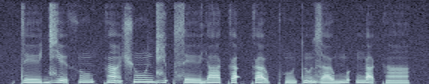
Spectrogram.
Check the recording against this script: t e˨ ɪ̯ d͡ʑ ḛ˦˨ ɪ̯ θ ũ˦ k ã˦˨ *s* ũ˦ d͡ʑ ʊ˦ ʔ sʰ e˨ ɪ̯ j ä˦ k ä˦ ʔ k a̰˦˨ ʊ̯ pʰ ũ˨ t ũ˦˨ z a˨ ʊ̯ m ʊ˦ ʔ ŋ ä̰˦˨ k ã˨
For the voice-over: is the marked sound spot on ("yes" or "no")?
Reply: no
